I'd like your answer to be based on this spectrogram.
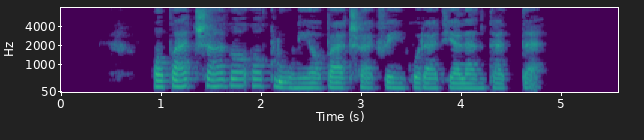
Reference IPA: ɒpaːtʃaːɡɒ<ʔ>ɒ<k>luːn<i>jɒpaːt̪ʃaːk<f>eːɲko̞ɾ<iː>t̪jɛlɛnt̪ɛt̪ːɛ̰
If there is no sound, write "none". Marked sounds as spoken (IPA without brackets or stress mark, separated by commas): ʔ, k, i, f, aː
